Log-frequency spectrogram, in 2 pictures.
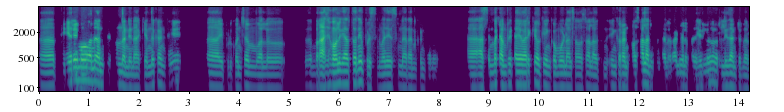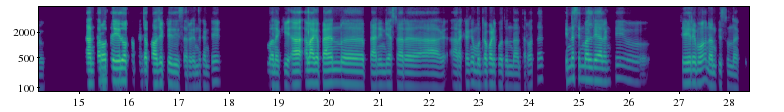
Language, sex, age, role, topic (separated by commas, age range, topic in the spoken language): Telugu, male, 25-29, guest, పాత సినిమాలు మళ్లీ చూసేటప్పుడు మీకు ఎలా అనిపిస్తుంది?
